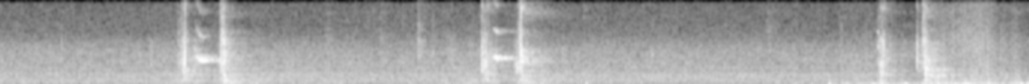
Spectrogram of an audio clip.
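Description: Hydraulic press working against a cast iron valve sleeve in a steam stoker engine's cylinder head: short paired metallic clicks with a brief ring come about every two seconds, three times. Near the end a louder rough noise builds as the press pushes on the sleeve.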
